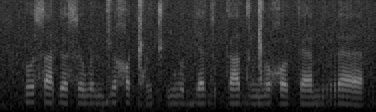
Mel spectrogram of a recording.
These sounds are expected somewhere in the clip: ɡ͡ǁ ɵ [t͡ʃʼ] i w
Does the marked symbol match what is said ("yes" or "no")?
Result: yes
